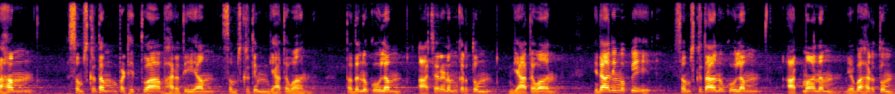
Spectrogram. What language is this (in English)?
Sanskrit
